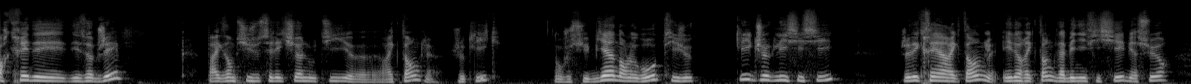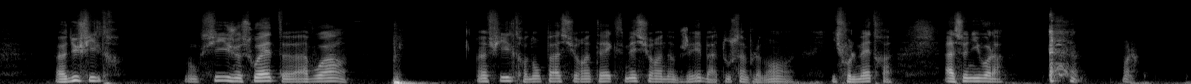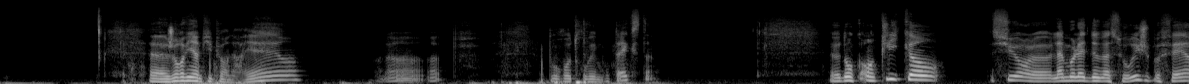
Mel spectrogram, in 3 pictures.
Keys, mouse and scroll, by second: 1.1 click, 4.0 click, 7.5-9.3 drag, 12.4 click, 14.5 click, 15.9 Delete, 17.4 click, 17.9-19.1 drag, 23.5 click, 26.0 ctrl+z, 27.2 ctrl+z, 28.5 ctrl+z, 29.4 ctrl+KP_Subtract, 29.6 KP_Add, 30.7-31.3 scroll up 2, 32.7 click, 33.5-33.9 scroll up 2, 33.9 middle click, 34.5 middle click, 35.3 middle click.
